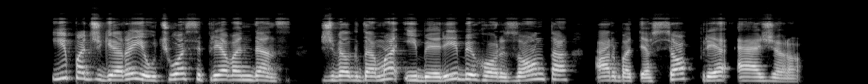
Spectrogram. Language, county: Lithuanian, Utena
